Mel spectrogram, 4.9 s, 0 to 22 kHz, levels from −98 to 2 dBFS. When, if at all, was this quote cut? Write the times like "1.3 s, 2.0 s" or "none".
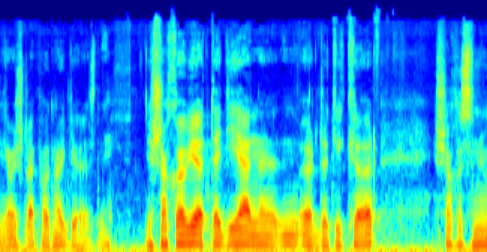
3.0 s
